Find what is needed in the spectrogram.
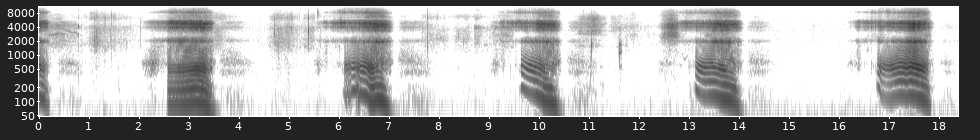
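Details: Five loud, rough inhaled snores in about 18 seconds (near 17 a minute), separated by quiet exhalations, from a husband; ordinary snoring.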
